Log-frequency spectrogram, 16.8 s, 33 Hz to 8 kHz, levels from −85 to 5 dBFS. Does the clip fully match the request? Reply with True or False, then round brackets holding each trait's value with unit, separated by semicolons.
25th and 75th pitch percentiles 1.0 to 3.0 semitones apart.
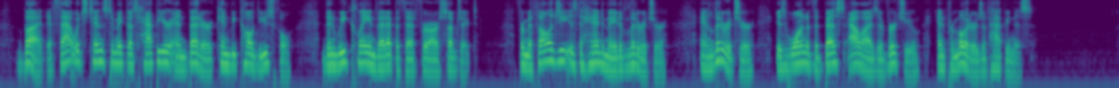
False (4.7 semitones)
